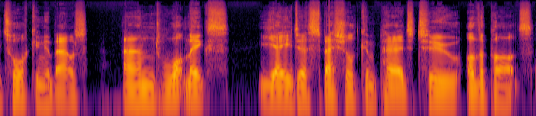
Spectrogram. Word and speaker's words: Lleida: I'm really happy to talk about our territory, Yada. And and I'm excited to learn. First of all, I had to Google how to pronounce your region and it's Ya, correct?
